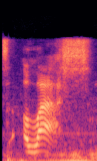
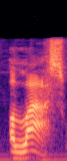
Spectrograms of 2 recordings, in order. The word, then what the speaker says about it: alas: the word is alas can you repat yeah the word is alas with the accent at the end alas alas good good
